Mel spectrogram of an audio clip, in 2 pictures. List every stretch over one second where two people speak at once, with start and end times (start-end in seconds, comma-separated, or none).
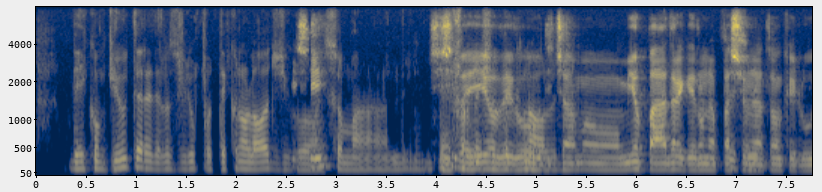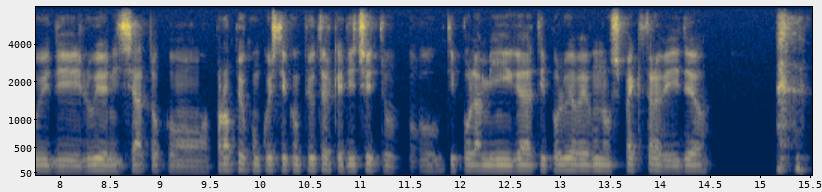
3.9-5.3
